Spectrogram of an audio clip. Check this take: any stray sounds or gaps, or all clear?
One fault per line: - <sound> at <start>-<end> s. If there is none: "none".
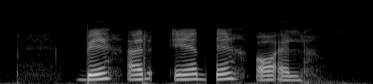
- dropout at 2.1-2.2 s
